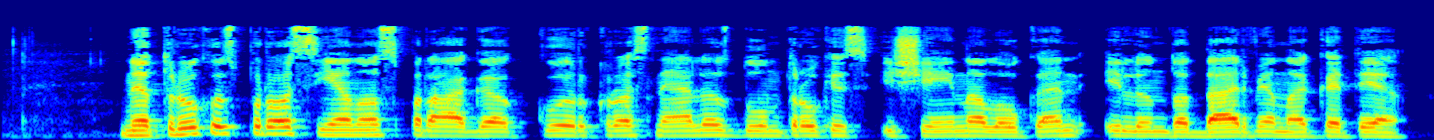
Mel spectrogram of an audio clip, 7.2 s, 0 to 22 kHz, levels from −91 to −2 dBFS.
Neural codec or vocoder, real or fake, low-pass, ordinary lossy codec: none; real; 9.9 kHz; MP3, 48 kbps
